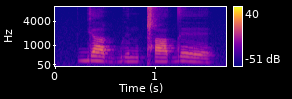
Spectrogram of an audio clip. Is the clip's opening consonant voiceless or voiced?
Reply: voiced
